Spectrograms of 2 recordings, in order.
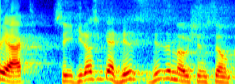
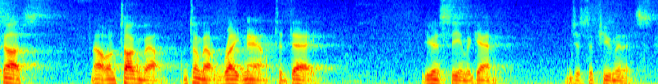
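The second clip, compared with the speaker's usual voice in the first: soft, tender assurance; 7 semitones lower, 6 dB quieter, much faster than usual. Retold or imitated. Jesus gently explaining to Martha.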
